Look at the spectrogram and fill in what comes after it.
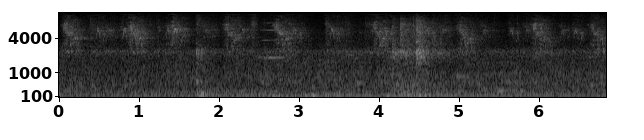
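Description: Small birds chirping over and over, short high calls two or three times a second, over a steady low hum.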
